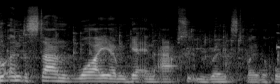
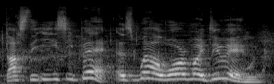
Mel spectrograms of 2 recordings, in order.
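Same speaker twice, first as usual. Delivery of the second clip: higher, louder, laughing disbelief at himself; exasperated outburst; 6 semitones higher, 4 dB louder than usual. Real, not acted. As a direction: rant at your own bad play, half laughing. Frustrated gamer losing boss fight.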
